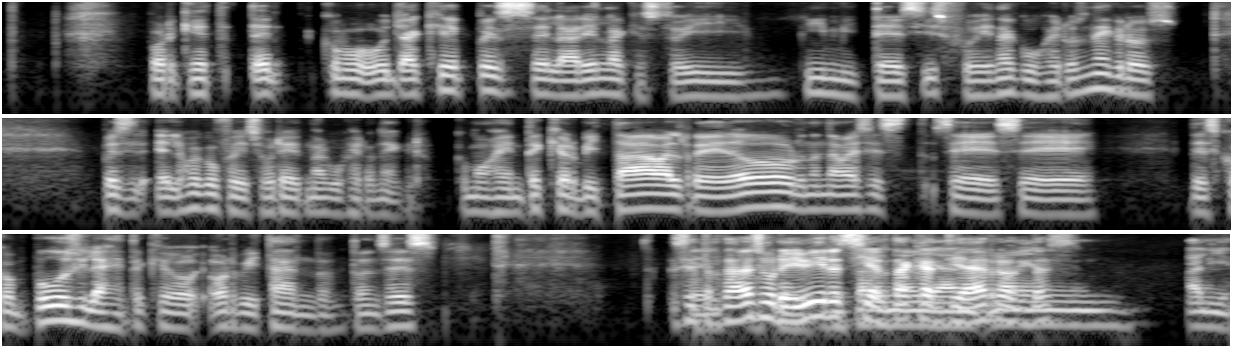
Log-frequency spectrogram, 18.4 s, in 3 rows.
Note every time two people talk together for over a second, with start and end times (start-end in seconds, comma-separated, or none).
15.7-17.7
